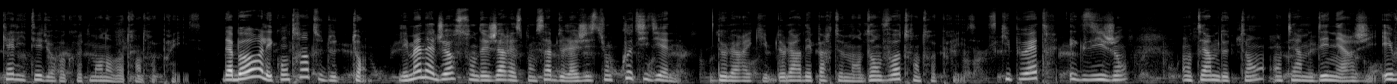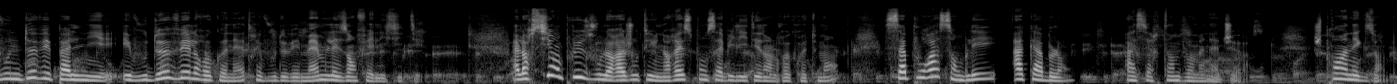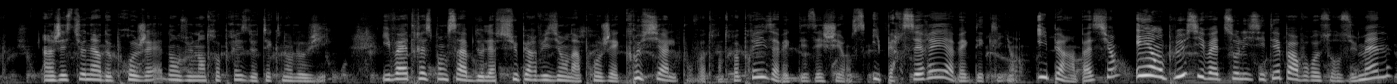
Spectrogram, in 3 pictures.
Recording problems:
voice in the background; faint; throughout; 20 dB below the speech

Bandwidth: 14.5 kHz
